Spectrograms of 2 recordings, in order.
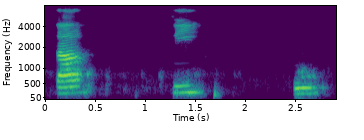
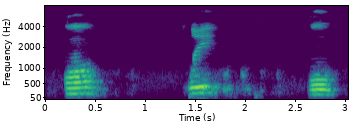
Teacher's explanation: ta in a thin tone and o in a thick tone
